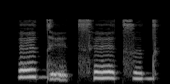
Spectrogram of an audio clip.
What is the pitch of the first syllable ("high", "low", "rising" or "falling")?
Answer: high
